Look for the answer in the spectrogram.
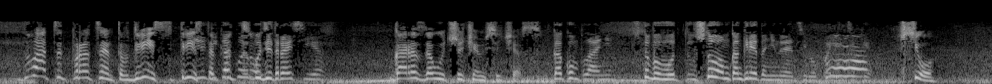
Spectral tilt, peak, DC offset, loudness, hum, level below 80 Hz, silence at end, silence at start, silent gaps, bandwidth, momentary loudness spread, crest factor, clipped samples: -4 dB/octave; -6 dBFS; under 0.1%; -22 LUFS; none; -40 dBFS; 0 s; 0 s; none; 8 kHz; 8 LU; 16 dB; under 0.1%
